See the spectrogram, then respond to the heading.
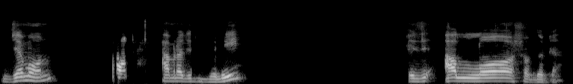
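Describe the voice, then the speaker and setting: A man with a slightly raised voice teaches a Quran reading lesson. He repeats each rule patiently and stretches the example words out slowly. The recording is dry and a little dull. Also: a little high, a little mellow, no echo. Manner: drawn-out slow demonstration of words.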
